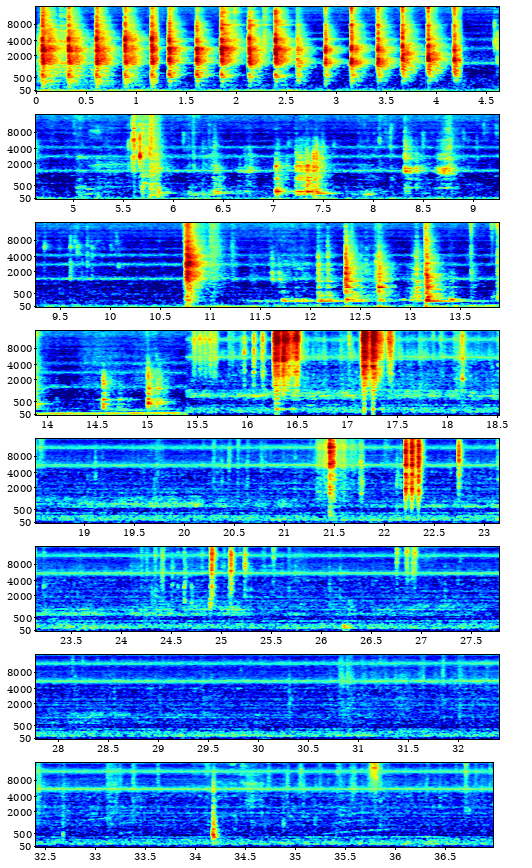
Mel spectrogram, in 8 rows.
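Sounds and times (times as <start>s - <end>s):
metal tools and parts clinking: 15.1s - 17.5s.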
